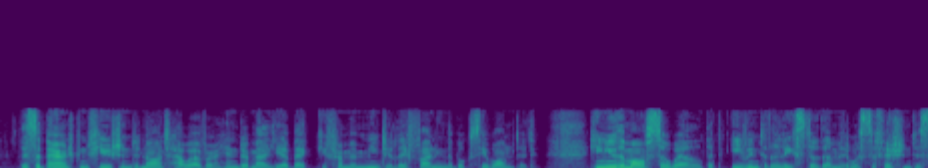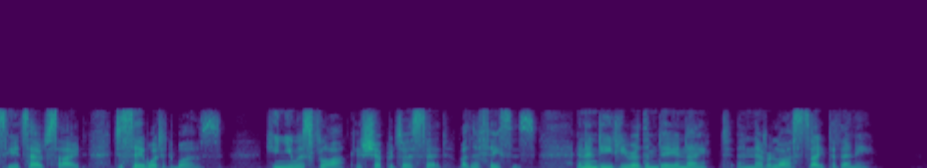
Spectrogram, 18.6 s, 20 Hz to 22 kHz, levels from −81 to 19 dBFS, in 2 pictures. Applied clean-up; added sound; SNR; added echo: none; none; none; none.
